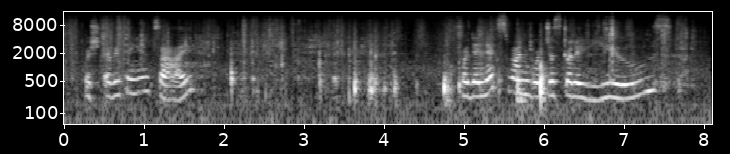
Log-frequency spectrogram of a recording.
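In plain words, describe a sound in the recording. A small cardboard box is set down on a table with a soft tap.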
